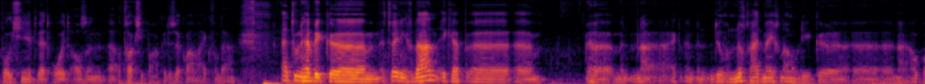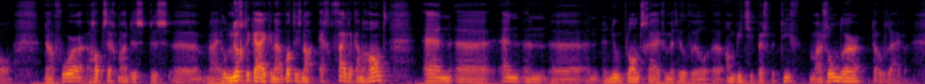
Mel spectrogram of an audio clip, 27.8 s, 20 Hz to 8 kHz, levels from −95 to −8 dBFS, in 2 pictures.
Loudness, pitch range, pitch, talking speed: -38 LUFS, 100-125 Hz, 110 Hz, 175 wpm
